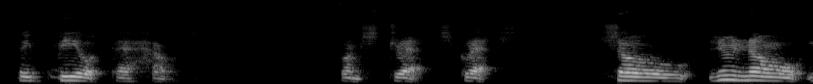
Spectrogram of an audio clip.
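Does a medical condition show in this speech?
Yes: mild cerebral palsy.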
